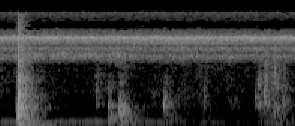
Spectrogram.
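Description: A sharp knock on wood just after the start, then two lighter knocks around a second in, from hands working on a wooden window frame. A steady, high insect chorus sounds underneath.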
